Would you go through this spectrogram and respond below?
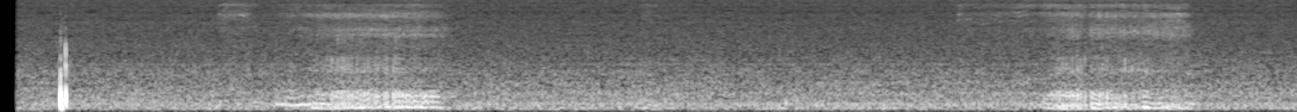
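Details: Pug snoring in the morning: two soft, fluttering snores a few seconds apart from a small flat-faced dog, with a faint room hum.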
